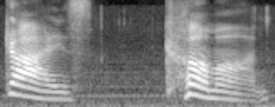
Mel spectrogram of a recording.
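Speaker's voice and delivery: drawn-out, weary disbelief; exasperated. Acted. Woman facing soldiers with machine guns, exasperated. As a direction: chide them, stretching each phrase.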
